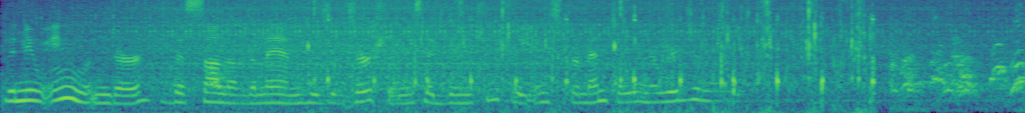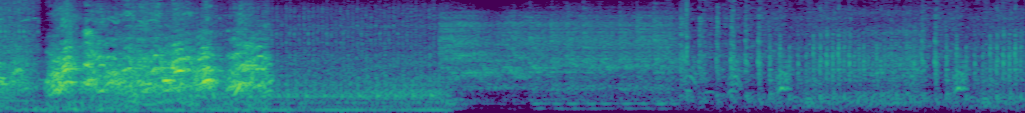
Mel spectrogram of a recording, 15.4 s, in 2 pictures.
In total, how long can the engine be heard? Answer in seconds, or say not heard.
15 s.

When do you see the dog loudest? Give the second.
9 s.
